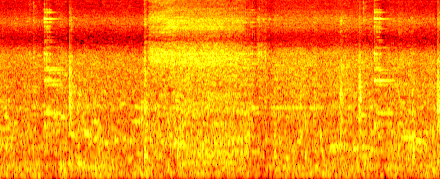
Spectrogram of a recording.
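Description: Compressed-air hiss from a pneumatic bartack sewing machine: a loud burst begins about a second and a half in and lasts about a second, over steady factory-floor noise. A few sharp clicks come near the start and again near the end.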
